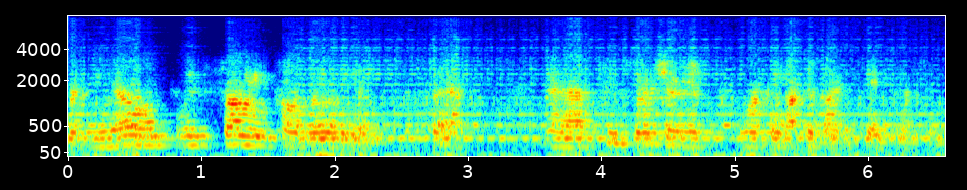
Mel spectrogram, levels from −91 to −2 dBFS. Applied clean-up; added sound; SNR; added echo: neural separator model SepFormer DNS4.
